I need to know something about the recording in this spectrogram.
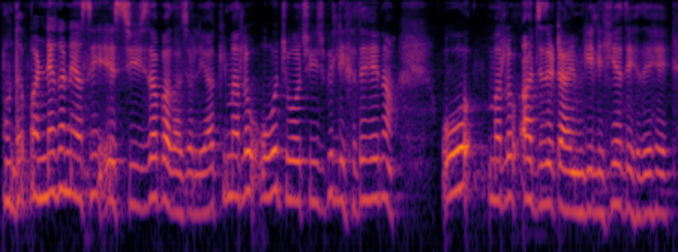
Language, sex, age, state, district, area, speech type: Dogri, female, 30-45, Jammu and Kashmir, Reasi, rural, spontaneous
